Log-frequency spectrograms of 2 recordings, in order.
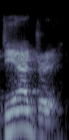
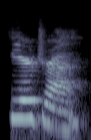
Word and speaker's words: Deirdre: move on to uh deandre am i pronouncing your name right no okay please correct me deirdre like dear jeff yeah all right welcome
